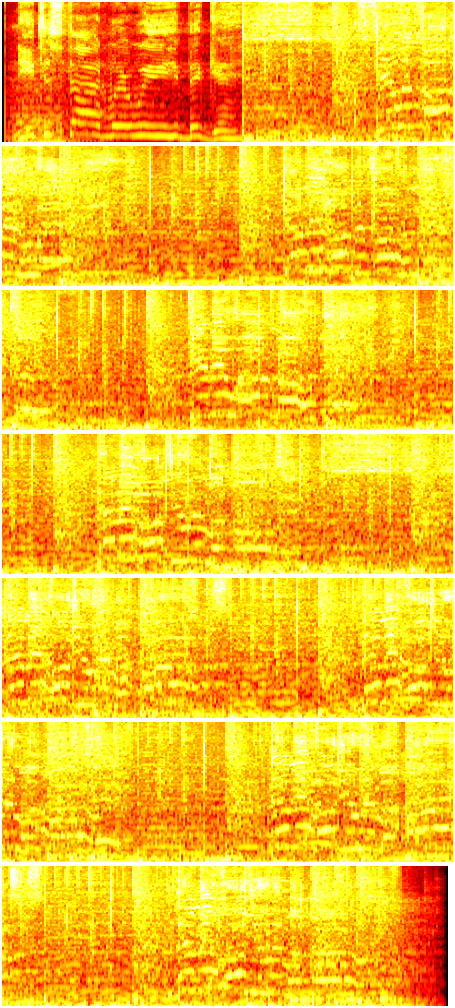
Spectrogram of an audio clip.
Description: мужской вокал
красивый мужской голос
Alternative Rock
